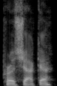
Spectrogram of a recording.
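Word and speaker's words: Procházka: Prochazka. Prochazka. Prochazka, yeah. They pronounce it Prochazka.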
